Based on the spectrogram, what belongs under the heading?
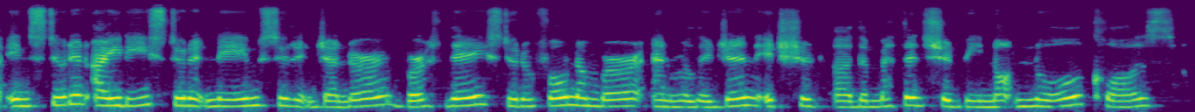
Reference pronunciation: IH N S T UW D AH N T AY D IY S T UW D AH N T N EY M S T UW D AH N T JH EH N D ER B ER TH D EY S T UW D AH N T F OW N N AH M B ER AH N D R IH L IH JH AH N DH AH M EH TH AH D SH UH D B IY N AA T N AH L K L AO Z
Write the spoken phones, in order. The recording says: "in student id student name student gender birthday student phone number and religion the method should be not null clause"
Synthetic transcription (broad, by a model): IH N S T UW D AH N T AY D IY S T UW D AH N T N EY M S T UW D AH N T JH EH N D ER B ER TH D EY S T UW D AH N T F OW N N AH M B ER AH N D R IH L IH JH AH N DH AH M EH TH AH D SH UH D B IY N AA T N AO L K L AO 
